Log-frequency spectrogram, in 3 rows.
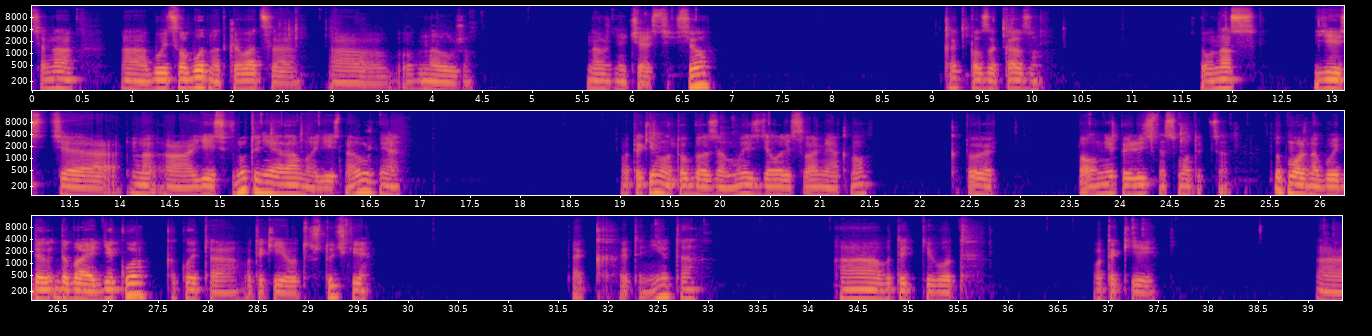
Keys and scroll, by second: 7.6 1, 17.0 5, 19.1 ctrl+s.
